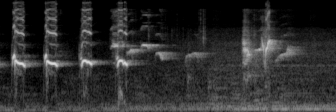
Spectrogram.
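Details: Caged greater green leafbird singing to stir other leafbirds into song: four loud sharp chirped notes about a third of a second apart, then softer whistled slurs and a brief buzzy burst.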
